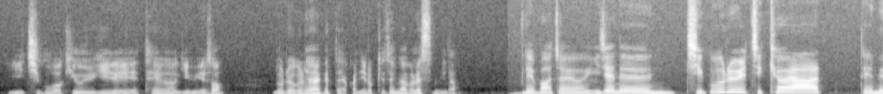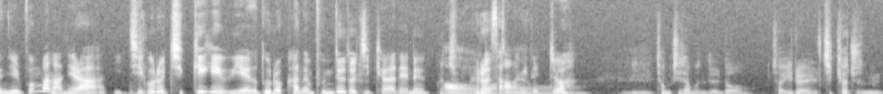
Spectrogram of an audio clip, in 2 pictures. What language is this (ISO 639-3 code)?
kor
